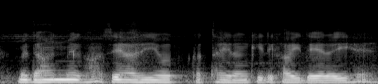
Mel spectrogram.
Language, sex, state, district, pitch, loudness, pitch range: Hindi, male, Uttar Pradesh, Muzaffarnagar, 105 Hz, -13 LUFS, 100-110 Hz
